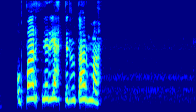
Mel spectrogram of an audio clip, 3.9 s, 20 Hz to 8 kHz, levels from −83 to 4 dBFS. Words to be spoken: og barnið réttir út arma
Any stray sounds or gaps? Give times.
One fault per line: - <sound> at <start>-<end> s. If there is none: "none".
none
